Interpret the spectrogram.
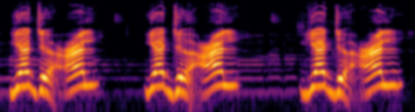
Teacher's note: یج میں حرف قلقلہ ہو رہا اسی لیے مخرج کو ٹکر کھلا کر پڑھ رہی، اور عل میں نہیں ہو رہا اسی لیے وہاں پر رک جا رہی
